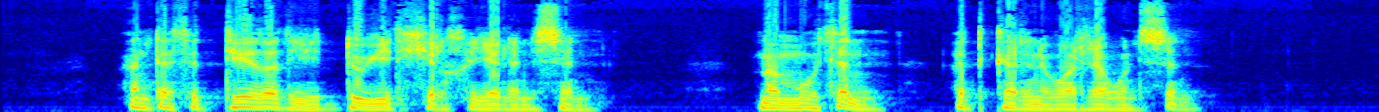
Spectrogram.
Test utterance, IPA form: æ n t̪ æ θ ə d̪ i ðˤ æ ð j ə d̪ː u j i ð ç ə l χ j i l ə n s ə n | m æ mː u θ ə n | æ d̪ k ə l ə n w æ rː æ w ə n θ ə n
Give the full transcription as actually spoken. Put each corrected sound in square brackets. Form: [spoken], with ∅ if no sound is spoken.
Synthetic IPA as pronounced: æ n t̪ æ θ ə [d̪ː] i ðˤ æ ð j ə d̪ː u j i ð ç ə l χ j [æ] l ə n s ə n | m æ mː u θ ə n | æ d̪ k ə [ɾ] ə n w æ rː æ w ə n [s] ə n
